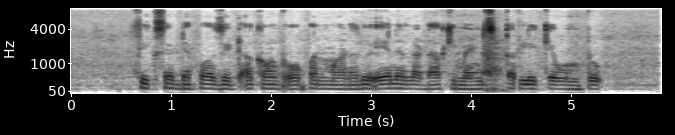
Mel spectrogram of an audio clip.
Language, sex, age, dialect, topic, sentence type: Kannada, male, 60-100, Coastal/Dakshin, banking, question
